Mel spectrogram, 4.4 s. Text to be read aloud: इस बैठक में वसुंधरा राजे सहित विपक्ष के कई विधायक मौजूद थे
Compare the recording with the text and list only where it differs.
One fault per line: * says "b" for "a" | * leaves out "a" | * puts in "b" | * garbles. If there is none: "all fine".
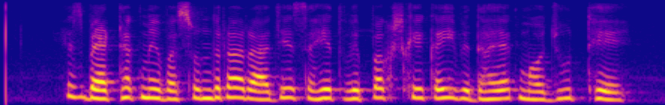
all fine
